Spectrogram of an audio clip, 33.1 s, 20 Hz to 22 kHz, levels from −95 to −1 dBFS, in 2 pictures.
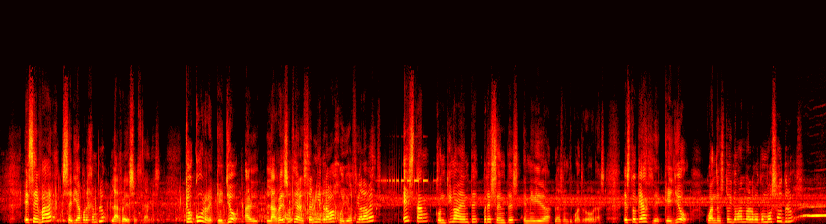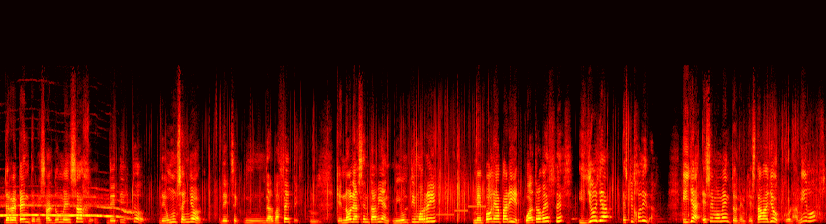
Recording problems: thin; somewhat; fading below 450 Hz
household noises; noticeable; throughout; 15 dB below the speech
alarm; noticeable; from 7.5 to 8.5 s; peak 5 dB below the speech
dog barking; loud; from 16 to 19 s; peak 2 dB above the speech
phone ringing; faint; from 25 to 26 s; peak 15 dB below the speech

